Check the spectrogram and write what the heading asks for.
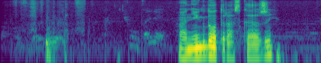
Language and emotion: Russian, neutral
